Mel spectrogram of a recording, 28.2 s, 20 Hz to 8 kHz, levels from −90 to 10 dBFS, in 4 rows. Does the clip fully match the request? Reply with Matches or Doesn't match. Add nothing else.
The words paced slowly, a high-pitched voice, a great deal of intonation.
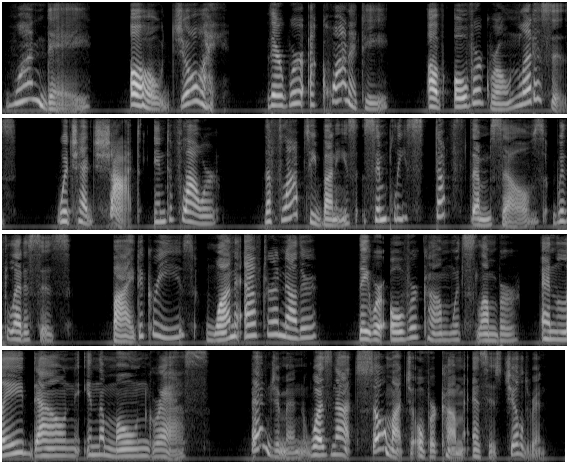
Matches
